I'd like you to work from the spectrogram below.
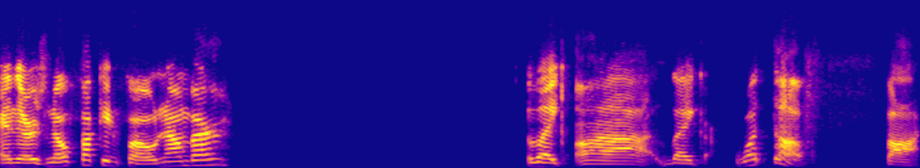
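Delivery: angry, fed-up, disbelieving outburst. Talking to S J, angry. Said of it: "I'm so fucking mad right now".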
